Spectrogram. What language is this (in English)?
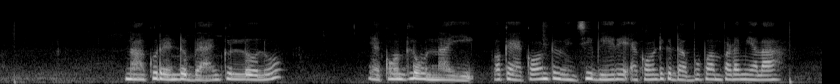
Telugu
